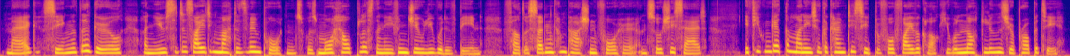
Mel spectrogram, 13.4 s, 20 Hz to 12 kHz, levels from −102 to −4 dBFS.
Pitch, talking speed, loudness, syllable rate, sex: 235 Hz, 220 wpm, -16 LUFS, 5.7 syllables/s, female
